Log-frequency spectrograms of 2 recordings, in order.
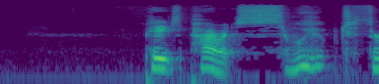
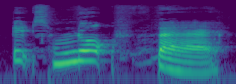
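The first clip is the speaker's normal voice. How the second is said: slow, louder sulky complaint; a touch of a sulking pirate; grumbling Pete; 5 semitones higher, 6 dB louder, slower than usual. A narrator's reading. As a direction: Pete grumbling after the scolding. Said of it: "grumbled Pete".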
